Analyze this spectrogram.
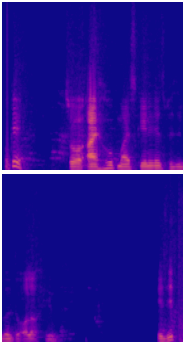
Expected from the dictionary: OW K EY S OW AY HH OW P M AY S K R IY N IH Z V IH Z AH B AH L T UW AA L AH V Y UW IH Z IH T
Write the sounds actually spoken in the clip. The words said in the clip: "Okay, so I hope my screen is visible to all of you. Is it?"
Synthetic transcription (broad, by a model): OW K EY S OW AY HH OW P M AY S K IY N IH Z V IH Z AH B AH L T UW AA L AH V Y UW IH Z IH T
